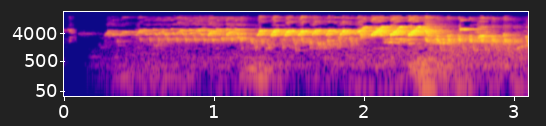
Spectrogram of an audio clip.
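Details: Male canary singing to rouse a female for mating: a continuous rapid trill that swells louder, rises into a shrill rattling burst, then drops slightly and carries on.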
